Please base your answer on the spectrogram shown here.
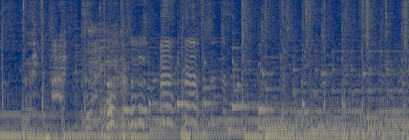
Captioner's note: laughter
